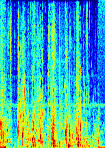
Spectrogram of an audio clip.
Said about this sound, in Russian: Филин тоже наклонился над лужей, но ничего кроме себя не увидел и, рассердившись, взрыхлил своей мохнатой лапой в воду.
